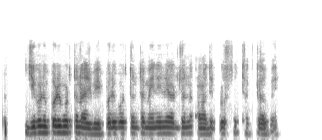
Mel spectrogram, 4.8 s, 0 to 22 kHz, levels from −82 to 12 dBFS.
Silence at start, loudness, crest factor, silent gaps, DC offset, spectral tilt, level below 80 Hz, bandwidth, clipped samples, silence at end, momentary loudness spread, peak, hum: 0.05 s; -17 LUFS; 16 dB; 0.16-0.37 s; under 0.1%; -7 dB/octave; -56 dBFS; 7.4 kHz; under 0.1%; 0.7 s; 11 LU; -2 dBFS; none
